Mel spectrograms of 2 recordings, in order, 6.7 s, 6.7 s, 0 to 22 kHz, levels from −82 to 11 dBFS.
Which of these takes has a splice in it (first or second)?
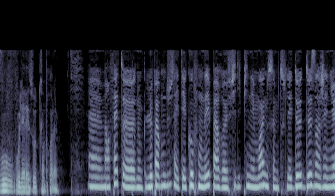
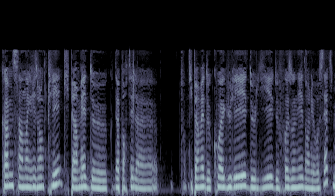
first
